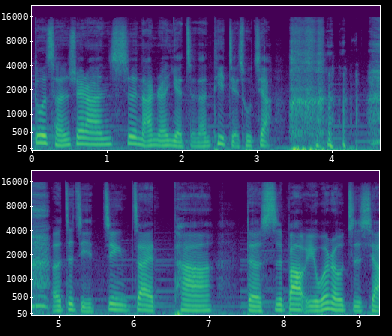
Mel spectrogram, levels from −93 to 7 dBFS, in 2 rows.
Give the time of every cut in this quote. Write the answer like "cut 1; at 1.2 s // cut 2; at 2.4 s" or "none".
cut 1; at 4.9 s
